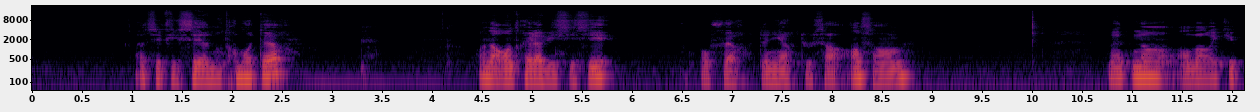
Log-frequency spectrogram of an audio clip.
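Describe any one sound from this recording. A man speaks calmly close by, in short bursts.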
